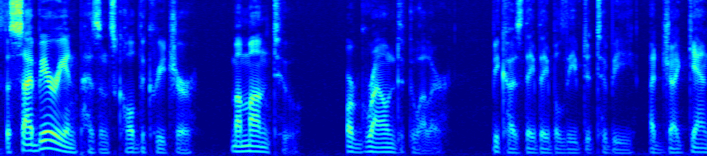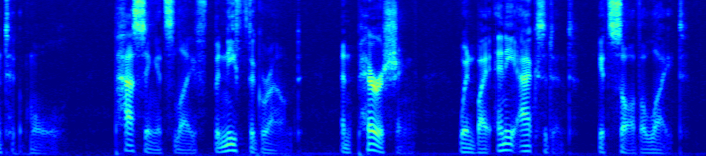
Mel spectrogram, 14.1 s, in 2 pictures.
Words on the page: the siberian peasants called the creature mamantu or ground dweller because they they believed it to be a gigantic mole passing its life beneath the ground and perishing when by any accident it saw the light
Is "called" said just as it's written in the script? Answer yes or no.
yes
